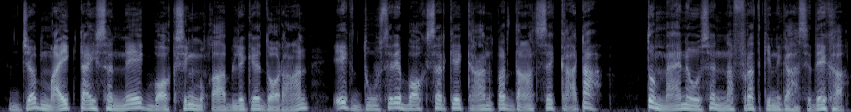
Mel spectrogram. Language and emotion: Urdu, disgusted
